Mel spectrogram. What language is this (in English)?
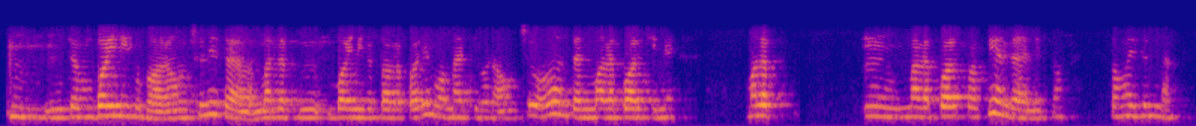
Nepali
